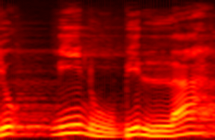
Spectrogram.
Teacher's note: lam jalalah karena didahului kasroh maka kita baca tarqiq tipis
